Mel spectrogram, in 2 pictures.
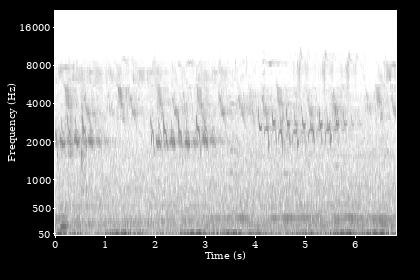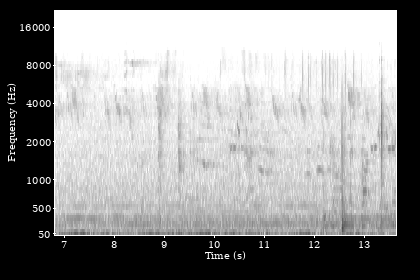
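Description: Small birds chirping and trilling in quick repeated phrases, with one sharp click near the end.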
